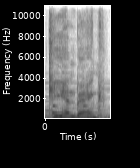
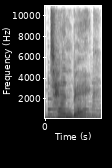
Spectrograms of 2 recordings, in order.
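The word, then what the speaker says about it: TNBank: How do you say the name Khen Bank? Nope. Ken Bank. Uh-uh. So, what is it? Tenbank. 10 as in Tennessee.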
